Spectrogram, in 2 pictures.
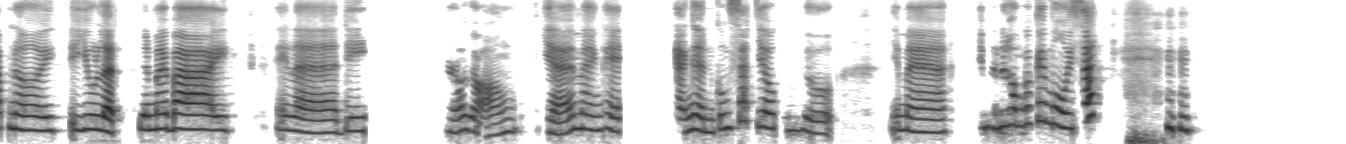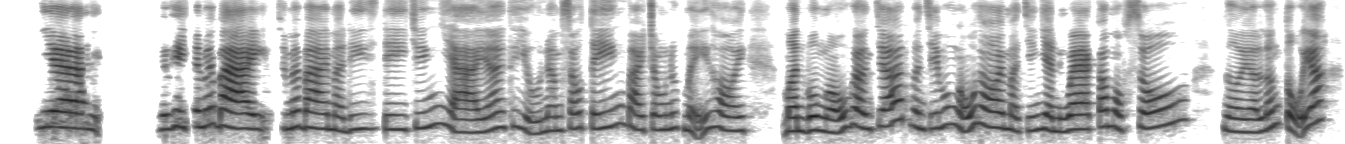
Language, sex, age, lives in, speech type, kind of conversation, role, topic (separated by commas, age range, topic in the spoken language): Vietnamese, female, 40-44, United States, conversation, unstructured, none, Bạn cân nhắc những yếu tố nào khi chọn một cuốn sách để đọc?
